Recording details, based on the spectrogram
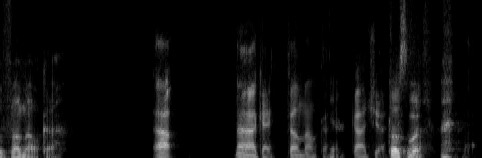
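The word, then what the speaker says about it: Vejmelka: So I think you want to just pretend the J is an H, so Vamelka. Oh, Yeah, no, okay, Velmelka.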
